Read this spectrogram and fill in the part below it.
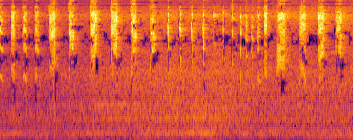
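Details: Long-tailed shrike singing an imitation of house sparrow: a rapid run of short, high, sharp chirps, roughly two to three per second with uneven spacing, over a steady low background hum.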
